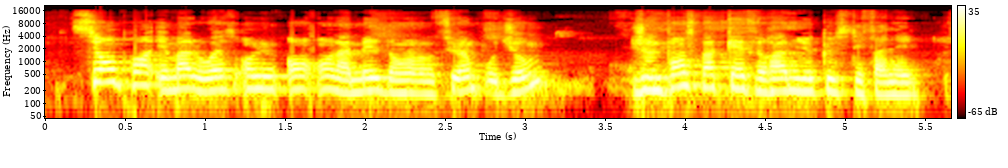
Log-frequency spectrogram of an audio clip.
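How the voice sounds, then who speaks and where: Speaking with a Cameroonian accent, the woman has a medium pitch. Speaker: live stream participant. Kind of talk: heated debate. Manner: animated; halting, many repetitions.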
